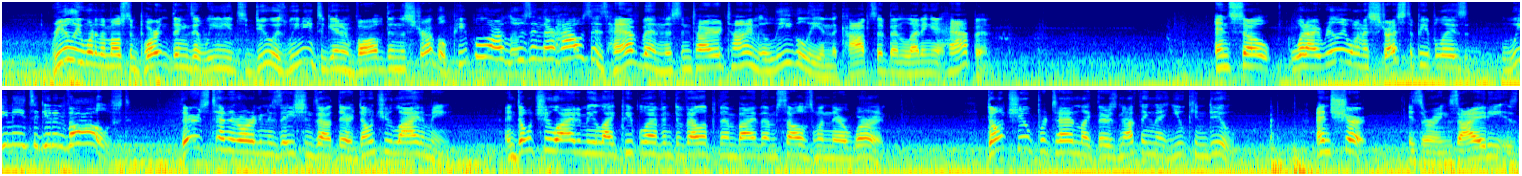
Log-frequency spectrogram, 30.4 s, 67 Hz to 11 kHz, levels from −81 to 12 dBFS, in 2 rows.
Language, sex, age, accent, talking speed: English, male, 30-49, American, 195 wpm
